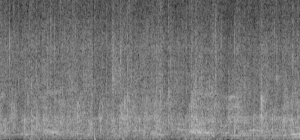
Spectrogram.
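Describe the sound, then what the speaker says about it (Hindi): A church congregation clapping together in a steady, continuous wash of applause, fairly loud and close, with voices faintly mixed in beneath. "ताली बजा के"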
